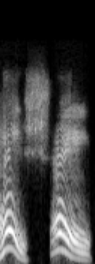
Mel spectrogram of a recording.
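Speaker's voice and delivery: comic panicked calming; mock hushing dad.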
